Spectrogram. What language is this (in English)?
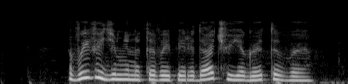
Russian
